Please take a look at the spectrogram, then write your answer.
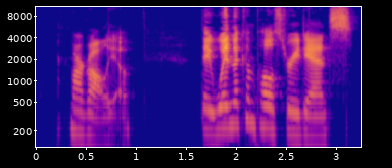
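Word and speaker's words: Margaglio: Barbara Fousar Poli and her partner Maritzio, how do you pronounce his last name? Margallio. Margalio.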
